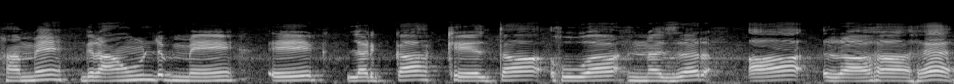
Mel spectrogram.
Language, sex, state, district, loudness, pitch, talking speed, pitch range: Hindi, male, Punjab, Fazilka, -14 LUFS, 185 Hz, 70 wpm, 175-205 Hz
